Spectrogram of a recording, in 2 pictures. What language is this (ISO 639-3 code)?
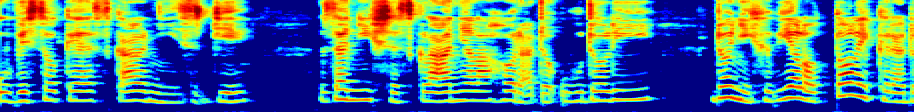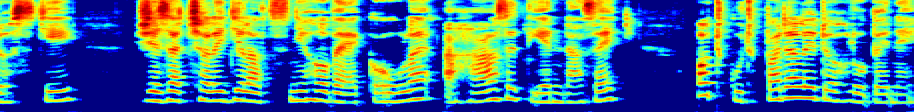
ces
